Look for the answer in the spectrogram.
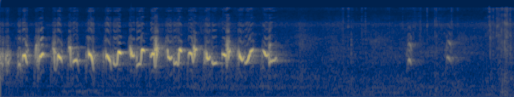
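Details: A young sooty-headed bulbul sings a rapid-fire lure meant to provoke other bulbuls. A fast, bubbly string of about a dozen repeated notes lasts two seconds, followed by two faint single notes.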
